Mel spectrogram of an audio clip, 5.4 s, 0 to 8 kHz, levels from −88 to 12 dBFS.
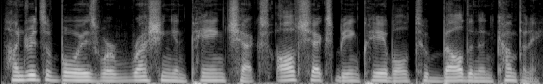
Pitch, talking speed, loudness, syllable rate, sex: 125 Hz, 175 wpm, -16 LUFS, 4.3 syllables/s, male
